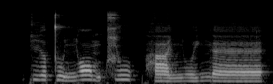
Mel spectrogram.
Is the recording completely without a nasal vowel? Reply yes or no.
yes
